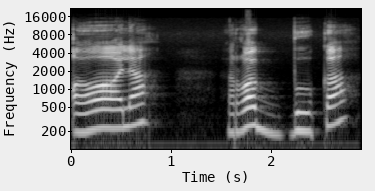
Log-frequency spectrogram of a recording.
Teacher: را کے اوپر زبر ہے اس لیے را کو بھی پر پڑھیں گے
